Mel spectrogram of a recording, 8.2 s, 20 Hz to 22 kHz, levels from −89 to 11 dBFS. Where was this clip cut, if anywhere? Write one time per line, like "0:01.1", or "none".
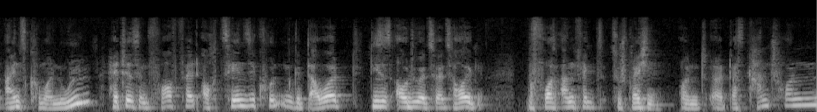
0:01.0
0:05.1
0:06.7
